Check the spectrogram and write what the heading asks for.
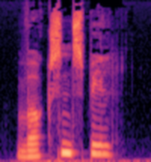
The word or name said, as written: voksenspil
